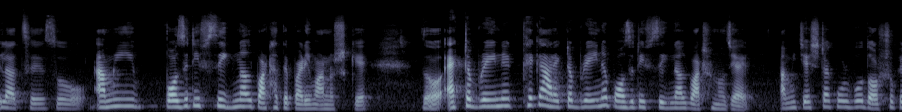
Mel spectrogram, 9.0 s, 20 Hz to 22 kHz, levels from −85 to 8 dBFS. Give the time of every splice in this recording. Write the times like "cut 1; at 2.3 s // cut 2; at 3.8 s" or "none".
cut 1; at 0.9 s // cut 2; at 7.7 s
